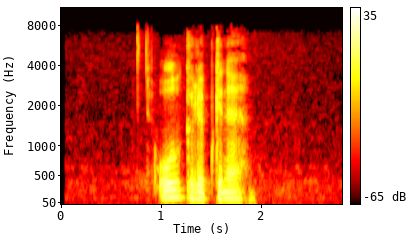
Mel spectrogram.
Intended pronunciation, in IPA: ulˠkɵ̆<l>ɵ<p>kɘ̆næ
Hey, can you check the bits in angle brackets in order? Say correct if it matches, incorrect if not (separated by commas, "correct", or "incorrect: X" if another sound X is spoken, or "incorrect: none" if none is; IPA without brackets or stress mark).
correct, correct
